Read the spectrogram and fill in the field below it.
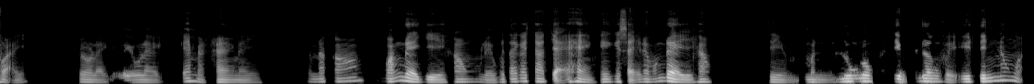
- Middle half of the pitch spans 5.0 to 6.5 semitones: No, average, 4.3 semitones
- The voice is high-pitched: No, low, 120 Hz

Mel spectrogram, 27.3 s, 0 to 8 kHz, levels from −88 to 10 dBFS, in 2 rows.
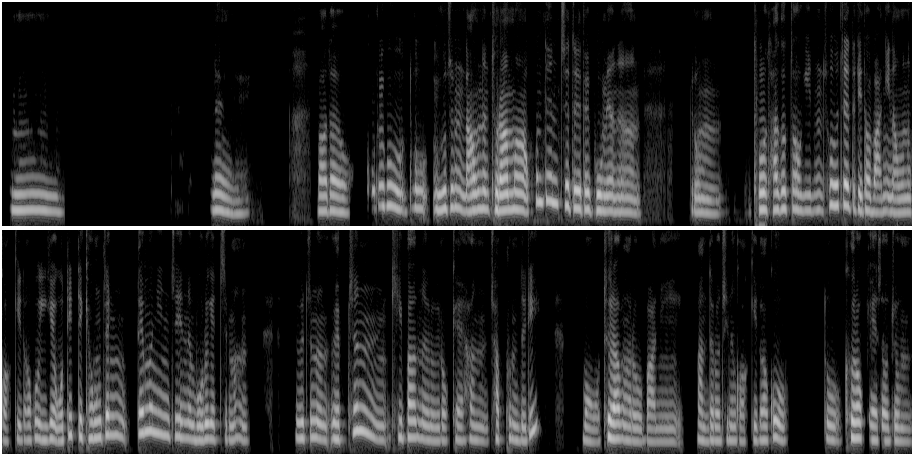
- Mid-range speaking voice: No, high, 205 Hz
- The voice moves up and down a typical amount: Yes, average, 3.3 semitones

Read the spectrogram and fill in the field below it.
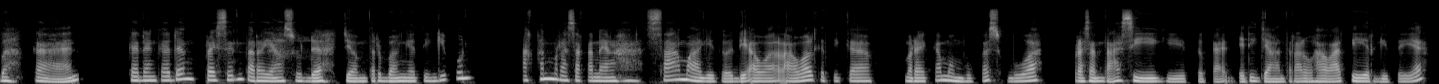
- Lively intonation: No, average, 4.0 semitones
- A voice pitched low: No, medium, 155 Hz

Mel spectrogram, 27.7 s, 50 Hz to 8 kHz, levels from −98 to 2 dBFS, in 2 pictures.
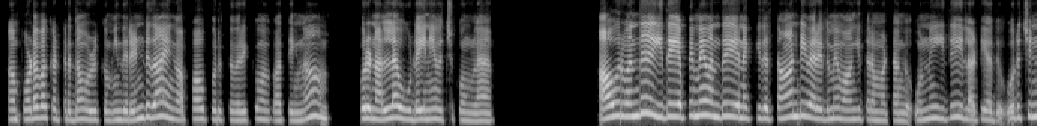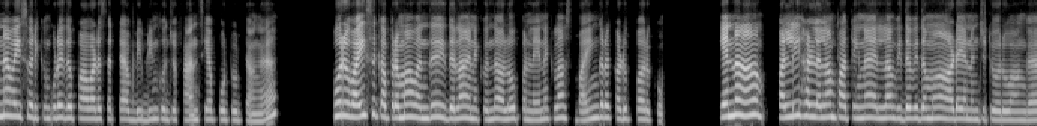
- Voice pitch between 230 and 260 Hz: Yes, high, 235 Hz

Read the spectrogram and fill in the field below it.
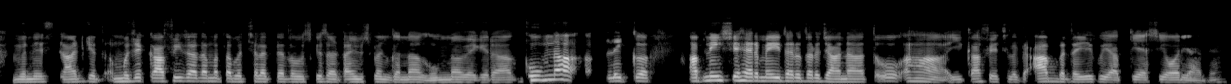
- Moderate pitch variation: Yes, average, 4.4 semitones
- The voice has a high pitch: No, low, 125 Hz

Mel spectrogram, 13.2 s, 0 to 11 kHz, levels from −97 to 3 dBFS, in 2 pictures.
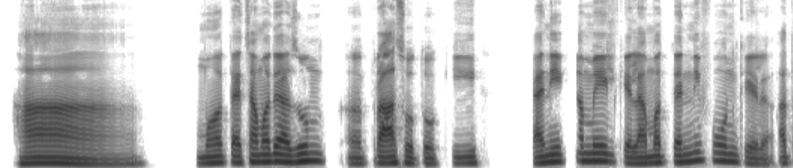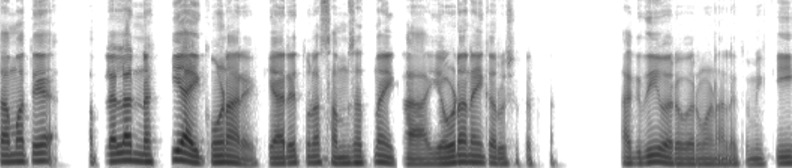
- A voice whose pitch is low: Yes, low, 115 Hz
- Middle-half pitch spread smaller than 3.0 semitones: No, average, 4.3 semitones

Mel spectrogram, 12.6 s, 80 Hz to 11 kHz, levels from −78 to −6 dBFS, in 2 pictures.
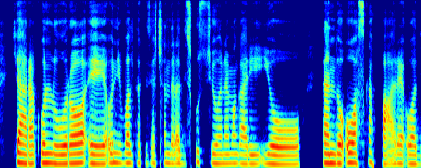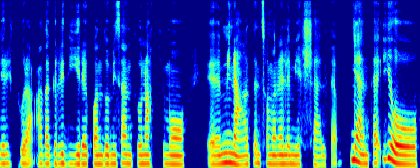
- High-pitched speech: No, medium, 175 Hz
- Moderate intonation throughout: No, narrow, 1.2 semitones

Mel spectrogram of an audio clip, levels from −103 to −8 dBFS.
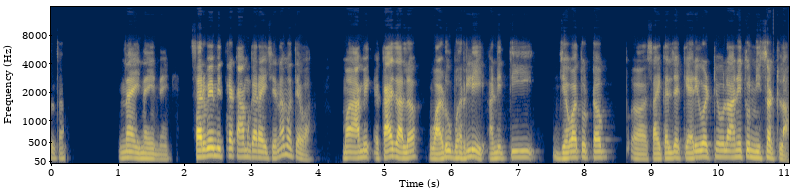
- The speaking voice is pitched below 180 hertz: Yes, medium, 140 Hz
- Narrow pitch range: No, average, 3.3 semitones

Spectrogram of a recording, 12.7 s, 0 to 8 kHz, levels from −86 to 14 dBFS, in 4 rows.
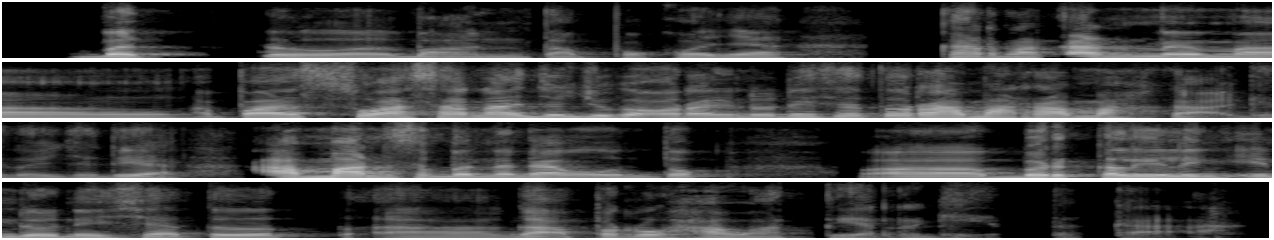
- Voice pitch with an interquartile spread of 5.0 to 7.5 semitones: Yes, wide, 5.4 semitones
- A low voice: No, medium, 145 Hz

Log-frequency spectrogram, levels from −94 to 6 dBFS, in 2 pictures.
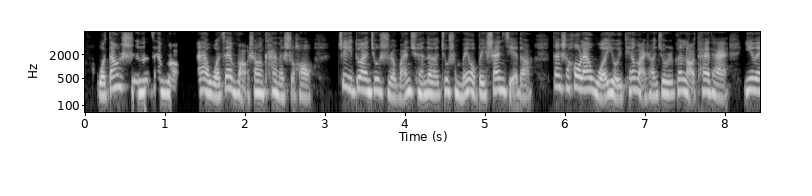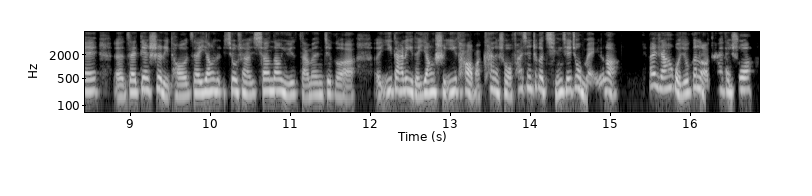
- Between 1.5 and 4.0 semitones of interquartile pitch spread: Yes, average, 3.7 semitones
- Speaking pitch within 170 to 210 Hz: No, high, 220 Hz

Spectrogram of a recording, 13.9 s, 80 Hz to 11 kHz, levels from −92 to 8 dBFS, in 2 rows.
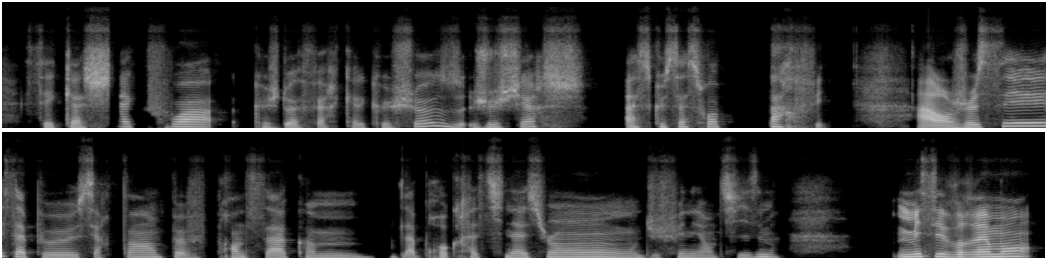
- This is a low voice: No, medium, 185 Hz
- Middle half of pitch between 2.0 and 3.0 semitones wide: No, average, 3.8 semitones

